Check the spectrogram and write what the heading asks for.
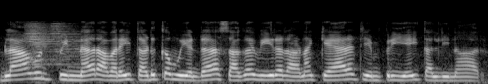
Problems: constant background noise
